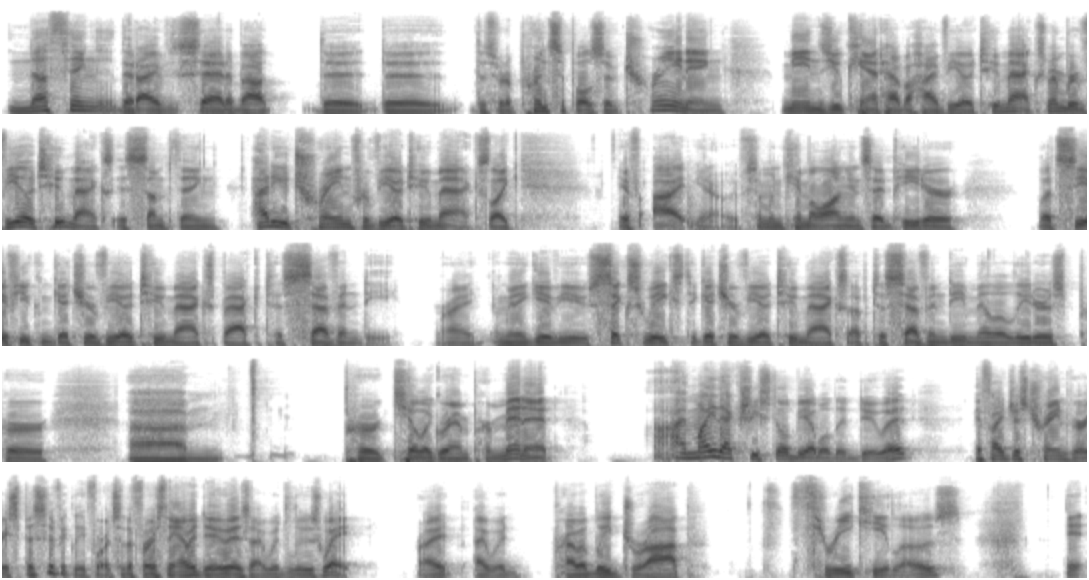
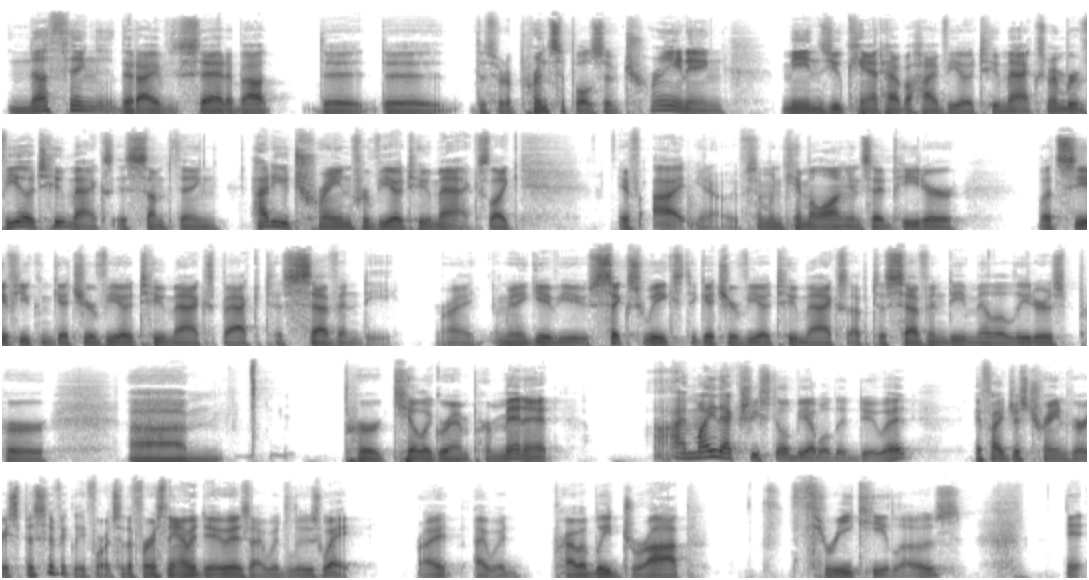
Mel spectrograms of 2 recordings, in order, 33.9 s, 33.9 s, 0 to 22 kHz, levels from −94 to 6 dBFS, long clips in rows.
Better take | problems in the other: second | distortion; slight; 10 dB below the speech

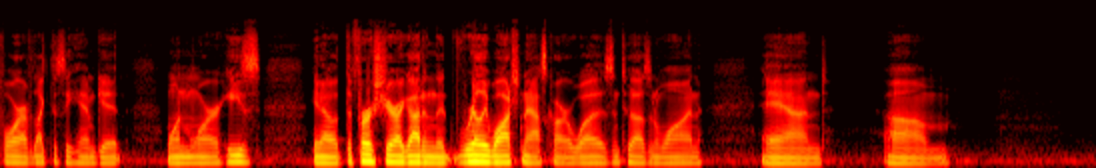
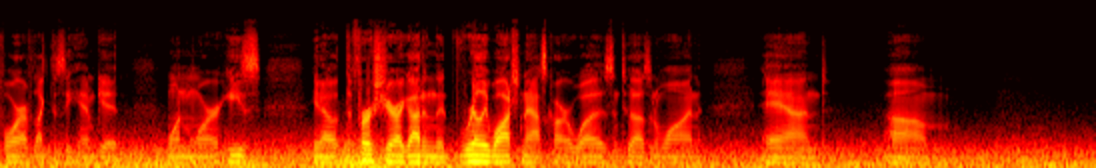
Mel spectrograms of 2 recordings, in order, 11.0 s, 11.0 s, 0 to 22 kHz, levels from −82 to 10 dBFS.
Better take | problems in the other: first | wind noise on the microphone; occasional gusts; 15 dB below the speech

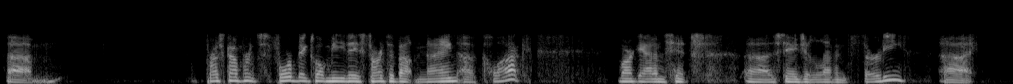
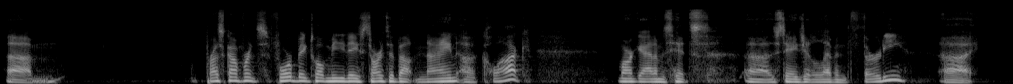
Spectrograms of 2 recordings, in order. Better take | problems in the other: second | garbled, watery; badly; nothing above 4 kHz; slightly in the second

